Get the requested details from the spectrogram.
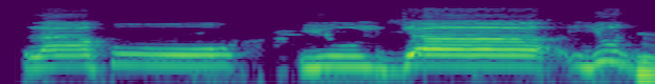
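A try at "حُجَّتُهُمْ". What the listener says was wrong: bukan juj, ha dulu tuh, ha baru jim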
